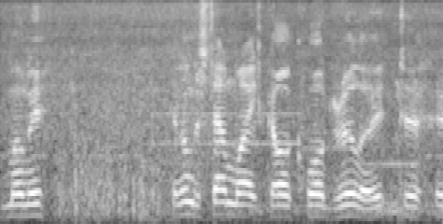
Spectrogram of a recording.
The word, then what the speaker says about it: Cuadrilla: and understand white car Cuadrilla - it rhymes with Godzilla king of the monsters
